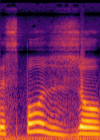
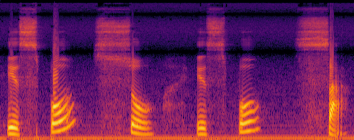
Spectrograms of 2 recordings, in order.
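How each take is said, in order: First: Esposo with a buzzing Z, espozo; wrong Z sound. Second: Slow esposo and esposa with a crisp unvoiced S; Spanish S sound. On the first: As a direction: say esposo with a voiced Z like Portuguese. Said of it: "com esse som de Z". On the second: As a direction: stretch esposo, esposa slowly with a clear hissing S. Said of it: "eu falo com o som do S". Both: Shown as a demonstration.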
